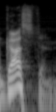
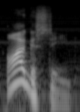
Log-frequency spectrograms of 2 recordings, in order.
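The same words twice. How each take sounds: First: It uses the Northeastern pronunciation of the name. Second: It uses the Florida pronunciation of the name. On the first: "when I grew up, it was St. Augustine" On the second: "down in Florida, it's St. Augustine"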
